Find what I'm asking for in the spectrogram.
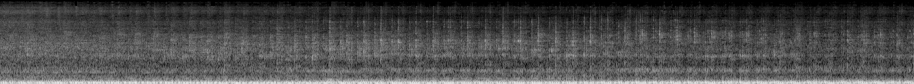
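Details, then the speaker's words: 1964 Ford Thunderbird, top end rebuilt after freeing stuck valves; lifters pumped up after a short run. A steady, even low idle with no tapping or stumble; it now idles smooth, having likely been down one cylinder before. "so now that we ran it just a little bit our lifters are pumped up things sound better and it idle smooth oh it idles smooth"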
